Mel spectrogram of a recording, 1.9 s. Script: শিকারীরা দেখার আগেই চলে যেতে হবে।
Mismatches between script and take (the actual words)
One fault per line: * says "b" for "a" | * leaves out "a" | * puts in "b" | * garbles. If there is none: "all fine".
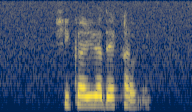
* leaves out "আগেই চলে যেতে"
